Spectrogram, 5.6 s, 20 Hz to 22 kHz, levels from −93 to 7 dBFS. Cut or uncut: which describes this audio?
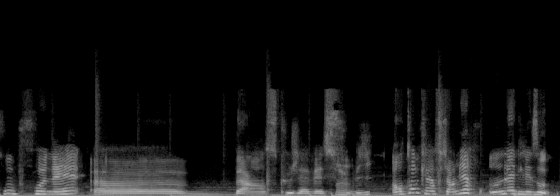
cut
